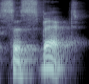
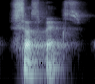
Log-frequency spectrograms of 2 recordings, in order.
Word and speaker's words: suspect: So if it's a noun, the stress is on the first syllable.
